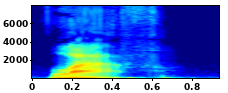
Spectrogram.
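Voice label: "laugh", US English; gcompris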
